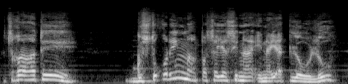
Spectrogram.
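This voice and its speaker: Casting: eager student son in radio drama; fairly high voice, polite, earnest. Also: male voice, animated, a little fast, loud music behind the voice. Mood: excited, eager. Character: grateful, eager, studious young son and brother. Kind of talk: Filipino radio drama acting.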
